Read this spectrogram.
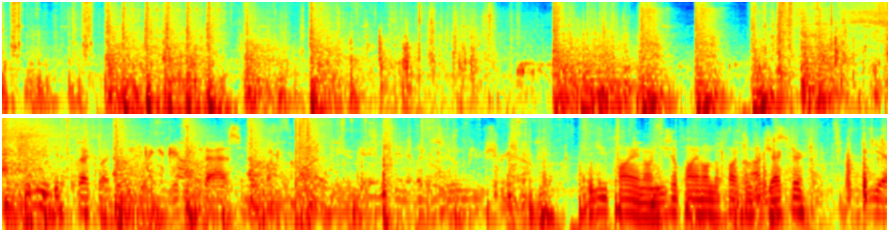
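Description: Footsteps thud quickly on wooden floors.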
